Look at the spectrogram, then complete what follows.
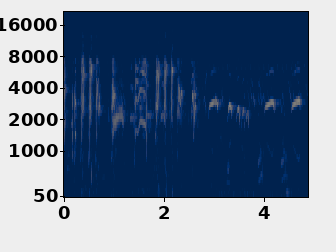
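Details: Long-tailed shrike lure song meant to set other shrikes singing, rich in sparrow-like bursts; harsh chattering notes give way to a series of clear, short whistled slurs.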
